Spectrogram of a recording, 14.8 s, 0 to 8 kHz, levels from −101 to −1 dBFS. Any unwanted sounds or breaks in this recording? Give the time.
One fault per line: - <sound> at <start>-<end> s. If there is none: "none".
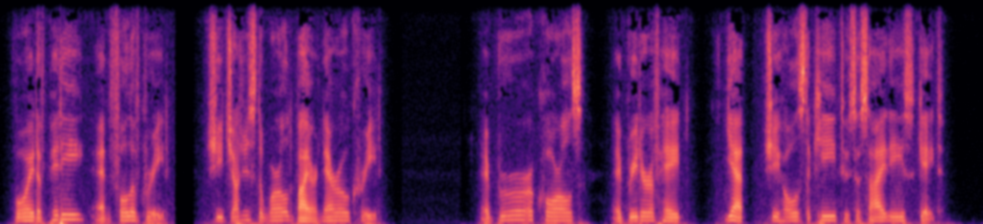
none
